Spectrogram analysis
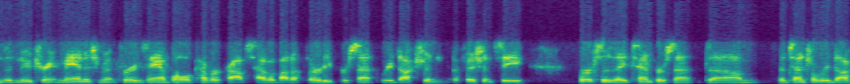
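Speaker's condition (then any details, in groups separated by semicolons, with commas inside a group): No condition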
